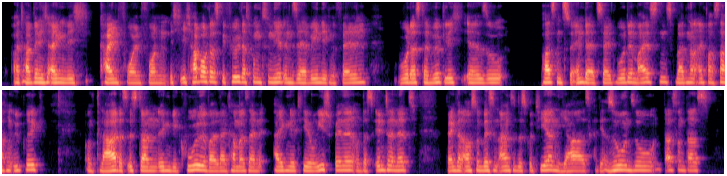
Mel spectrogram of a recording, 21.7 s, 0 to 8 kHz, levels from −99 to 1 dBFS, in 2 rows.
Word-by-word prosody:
Ah, 140 0 -1
da 135 -1 +4
bin 150 +2 +2
ich 145 +1 +3
eigentlich 140 +3 +1
kein 140 0 +5
Freund 130 -2 -3
von. 130 0 -4
Ich 135 -1 -8
ich 150 +1 -2
habe 160 +2 +6
auch 175 - +7
das 165 -2 0
Gefühl, 160 +4 +2
das 150 -1 0
funktioniert 150 0 -2
in 140 -1 -1
sehr 135 -1 +1
wenigen 140 -2 -1
Fällen, 140 +4 -2 0.4
wo 140 +2 0
das 140 0 +3
dann 135 -1 -1
wirklich, 145 -1 -1
äh, 140 -1 0
so 140 +1 -2 0.5
passend 145 -1 +5
zu 140 - +1
Ende 145 +1 +2
erzählt 135 +1 0
wurde. 145 +2 0
Meistens 155 +3 -1
bleiben 140 -1 -1
dann 145 0 -1
einfach 145 -1 -4
Sachen 150 +2 -1
übrig. 175 +4 -2 0.6
Und 130 -3 -9
klar, 135 +1 +6
das 140 -2 -2
ist 145 0 -1
dann 135 -1 +2
irgendwie 140 -3 -2
cool, 160 0 +4
weil 130 -1 +2
dann 130 0 -1
kann 140 +1 -3
man 135 0 -1
seine 135 -1 -5
eigene 140 0 -1
Theorie 140 +3 0
spinnen 155 -2 -1
und 135 -2 -9
das 130 -1 -3
Internet 150 0 -2 0.4
fängt 135 +2 0
dann 145 - +2
auch 140 0 +2
so 150 - -3
'n - - -1
bisschen 145 0 0
an 145 +1 +1
zu 145 - -7
diskutieren: 140 +3 -2
Ja, 130 +1 +1
es 130 0 -11
hat 140 - -15
ja 130 - -6
so 155 +4 +2
und 165 -2 0
so 150 0 -3
und 180 +2 -18
das 155 +1 -2
und 155 -2 -8
das. 145 0 -5
145 Hz, 210 wpm, -23 LUFS, 135-150 Hz, 0.6 s, auch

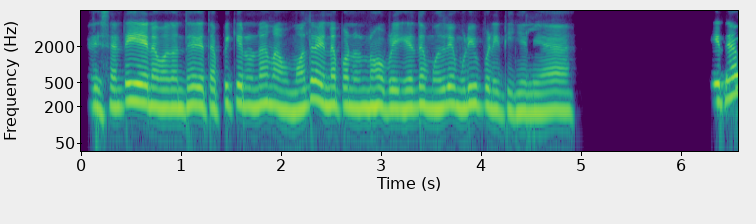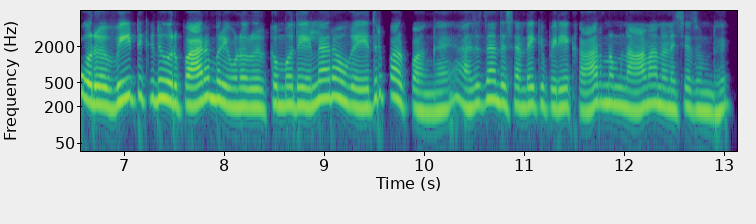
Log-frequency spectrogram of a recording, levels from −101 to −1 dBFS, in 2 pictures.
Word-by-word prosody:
எ - - 0
சண்டைய 245 +5 +4
நம்ம 200 -1 +2
வந்து 195 +2 0 0.2
தப்பிக்கணுன்னா 210 +2 -2
நாம 190 -3 0
முதல்ல 235 +7 +2
என்ன 215 0 +2
பண்ணனும் 200 0 +1
அப்பிடிங்கறத 190 +1 0
முதலே 195 +3 +1
முடிவு 215 +3 +1
பண்ணிட்டீங்க 175 -4 -3
இல்லயா! 165 +2 -2 1.6
எதா 265 +5 +3
ஒரு 225 -2 +5 0.2
வீட்டுக்குன்னு 275 0 +2
ஒரு 230 - +1
பாரம்பரிய 240 +3 +4
உணவுகள் 200 0 0
இருக்கும்போதே, 215 +2 -2
எல்லாரும் 280 +6 +1
அவுங்க 230 -5 0
எதிர்பார்ப்பாங்க, 205 - -4 0.3
அதுதான் 225 +7 -1
இந்த 230 - -1
சண்டைக்குப் 210 0 -4
பெரிய 195 +1 -1
காரணம்னு 215 +2 -2
நானா 195 +6 -1
நினைச்சதுண்டு. 180 -3 -4
210 Hz, 140 wpm, -22 LUFS, 190-230 Hz, 1.6 s, ஒரு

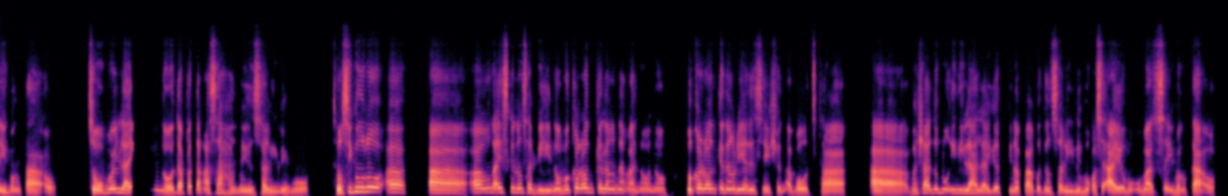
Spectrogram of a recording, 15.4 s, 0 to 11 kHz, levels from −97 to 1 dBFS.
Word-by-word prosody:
ibang 135 -1 -4
tao. - - -1 0.4
So, 185 -2 +6
more 215 +2 +3
likely, 220 - -1
'no? 145 - +1
Dapat 190 0 +1
ang - - -12
asahan 180 -3 -3
mo 160 - -3
yung 155 -1 -2
sarili 130 -8 -2
mo. 115 0 -6 0.3
So, 195 - +9
siguro, 260 +4 +3
ah, 220 -1 +4 0.3
ah, 185 -3 +4
ang 225 +1 +1
nais 235 -1 +2
ko 245 - -2
lang 230 -1 -2
sabihin, 180 -5 0
'no? 150 - 0
Magkaroon 235 +2 +1
ka 230 - 0
lang 210 -1 0
ng 200 -1 -4
ano, 130 -2 -5
'no? 120 0 -6 0.3
Magkaroon 220 +2 +3
ka 220 - +2
ng 210 0 +1
realization 175 -5 -1
about 145 0 -2
sa, 125 -3 -1 0.3
ah, 135 -3 +3
masyado 200 +4 0
mong 205 - -3
inilalayo't 170 -3 0
pinapagod 160 -1 -2
ang 160 - -3
sarili 150 -2 -3
mo, 130 - -4
kasi 150 -1 -3
ayaw 160 0 +3
mong 160 - -9
umasa 145 -3 -1
sa - - -3
ibang 140 -1 -6
tao. 120 -2 0
175 Hz, 195 wpm, -22 LUFS, 145-210 Hz, 0.4 s, So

